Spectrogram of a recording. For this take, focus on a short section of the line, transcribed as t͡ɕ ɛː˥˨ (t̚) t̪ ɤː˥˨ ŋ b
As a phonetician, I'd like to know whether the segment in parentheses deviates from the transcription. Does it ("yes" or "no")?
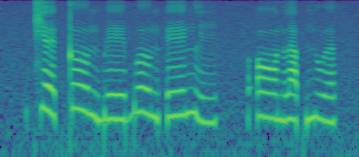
yes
